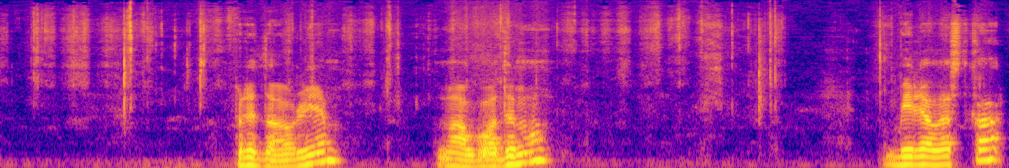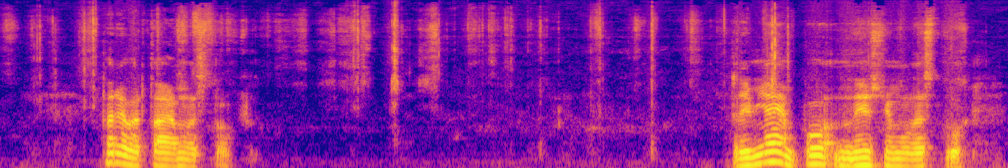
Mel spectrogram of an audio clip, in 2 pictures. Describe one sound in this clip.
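Paper crinkles softly as it is folded and creased.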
